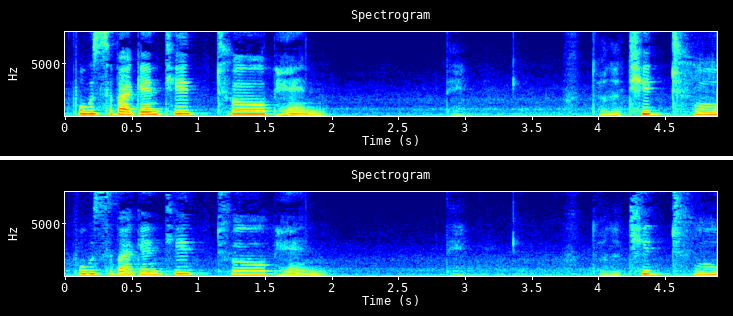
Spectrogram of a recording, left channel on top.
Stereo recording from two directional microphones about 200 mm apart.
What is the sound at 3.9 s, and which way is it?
Speech, 25° left (ahead or behind).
